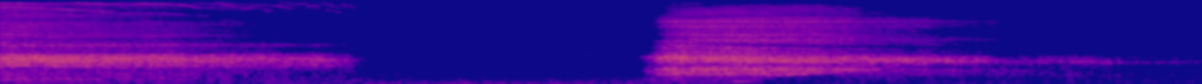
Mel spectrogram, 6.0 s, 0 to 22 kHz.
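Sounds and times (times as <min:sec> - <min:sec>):
slow deep breathing during a guided mindfulness meditation: 0:00.0 - 0:01.8, 0:03.2 - 0:06.0.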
